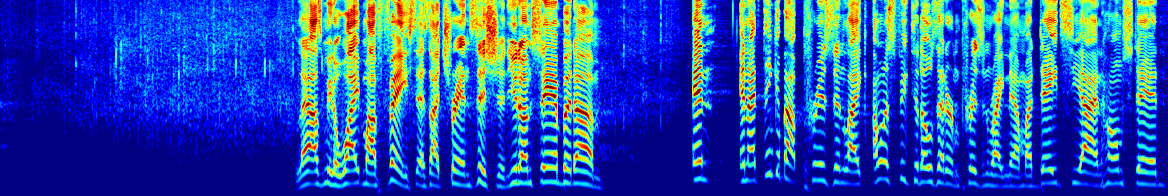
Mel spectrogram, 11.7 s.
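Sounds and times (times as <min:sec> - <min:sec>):
audience clapping: 0:00.0 - 0:06.9
speech: 0:02.9 - 0:06.1, 0:07.0 - 0:11.6.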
